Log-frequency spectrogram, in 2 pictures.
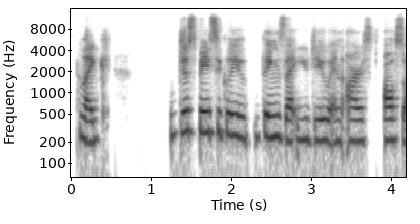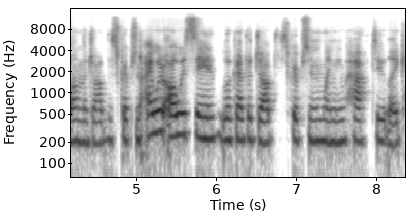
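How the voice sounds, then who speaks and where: A young woman whose first language is German, giving a casual, chatty resume webinar full of "like" and "um" and frequent throat clearing. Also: on the high side, darkish tone, no room sound. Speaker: career coach presenting a resume webinar.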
